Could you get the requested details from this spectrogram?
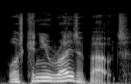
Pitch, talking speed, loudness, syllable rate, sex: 135 Hz, 230 wpm, -16 LUFS, 6.1 syllables/s, male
